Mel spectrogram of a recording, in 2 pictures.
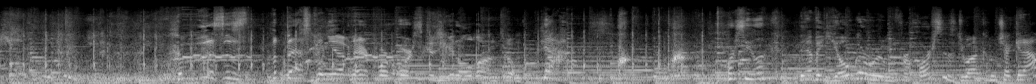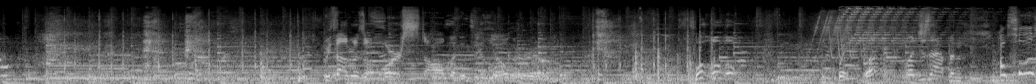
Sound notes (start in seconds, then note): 6.0 footsteps clopping; 11.4 footsteps clopping; 18.6 audio tinkles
